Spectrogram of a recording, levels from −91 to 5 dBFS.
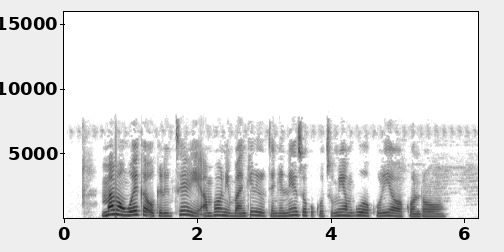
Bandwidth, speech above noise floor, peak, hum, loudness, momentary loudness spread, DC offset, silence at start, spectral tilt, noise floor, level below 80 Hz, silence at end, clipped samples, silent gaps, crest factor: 8 kHz; 25 dB; -2 dBFS; none; -21 LUFS; 12 LU; under 0.1%; 0.3 s; -4.5 dB/octave; -46 dBFS; -62 dBFS; 0.5 s; under 0.1%; none; 20 dB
